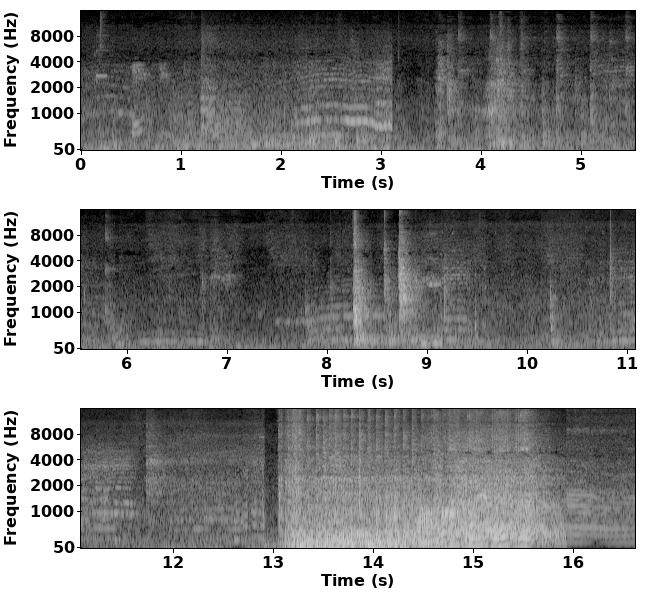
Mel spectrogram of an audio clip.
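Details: Boer goats on a modern goat farm, several animals bleating in wavering, nasal calls that overlap through the first twelve seconds, with people talking nearby; a loud broad mechanical noise swamps the last few seconds.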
